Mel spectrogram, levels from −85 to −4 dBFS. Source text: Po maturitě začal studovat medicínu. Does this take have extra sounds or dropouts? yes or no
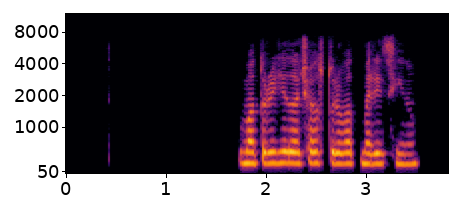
no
